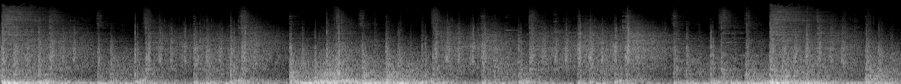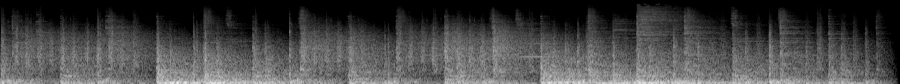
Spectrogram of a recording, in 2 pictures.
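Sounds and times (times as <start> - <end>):
combat drums: 0.0 - 18.0.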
